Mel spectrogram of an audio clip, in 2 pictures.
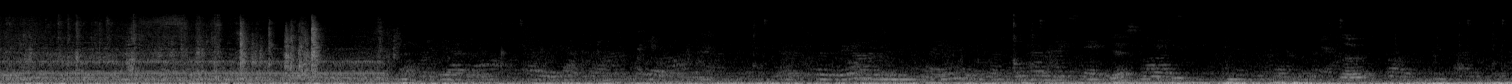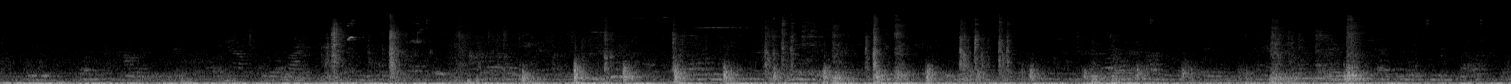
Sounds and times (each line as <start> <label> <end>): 0.0 printer 4.0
